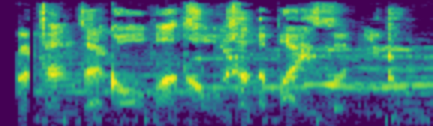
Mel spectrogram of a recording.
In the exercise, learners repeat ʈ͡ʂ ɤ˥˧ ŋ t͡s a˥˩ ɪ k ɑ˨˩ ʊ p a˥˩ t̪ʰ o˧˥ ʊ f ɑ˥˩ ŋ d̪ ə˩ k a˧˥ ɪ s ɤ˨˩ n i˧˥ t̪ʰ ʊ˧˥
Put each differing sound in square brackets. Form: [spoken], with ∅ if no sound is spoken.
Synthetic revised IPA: ʈ͡ʂ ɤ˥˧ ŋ t͡s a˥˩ ɪ k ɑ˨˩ ʊ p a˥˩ t̪ʰ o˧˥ ʊ [ʂ] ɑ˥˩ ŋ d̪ ə˩ [p] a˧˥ ɪ s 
